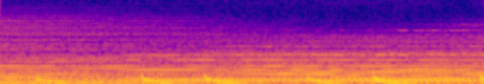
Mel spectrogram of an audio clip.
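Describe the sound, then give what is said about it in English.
A deep, steady heartbeat thumps at a regular pulse, low and prominent, inside an instrumental song carried by sustained humming tones and droning instrumental layers, with no voices. “Listen to the heartbeat.”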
